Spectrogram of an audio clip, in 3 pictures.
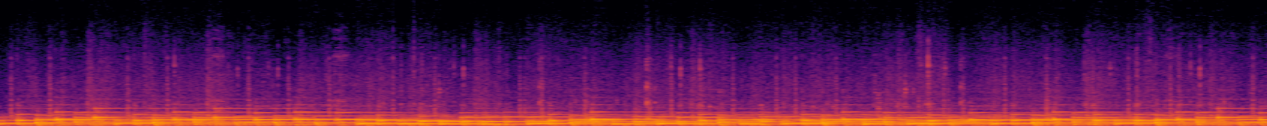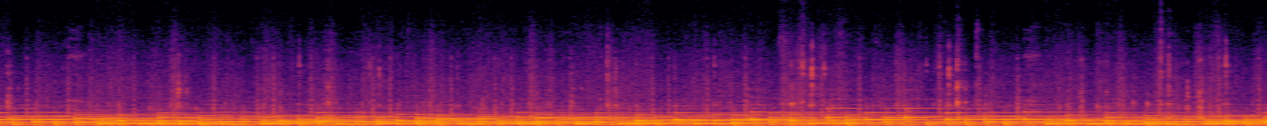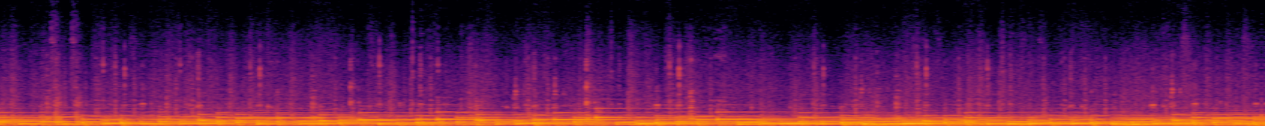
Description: Piano Loop

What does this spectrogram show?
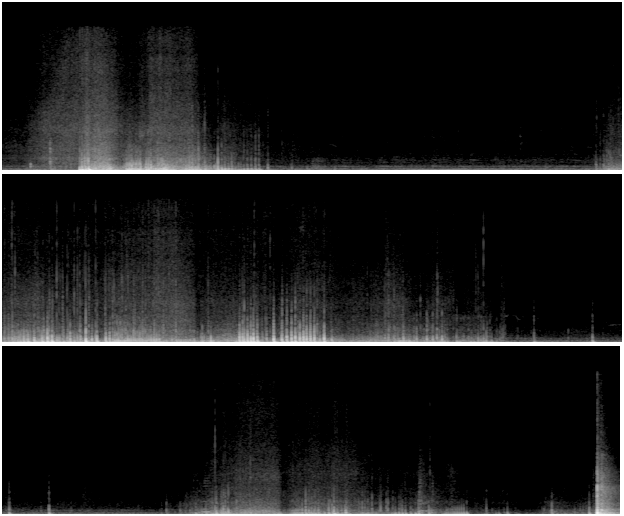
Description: Leather Couch Sitting And Moving

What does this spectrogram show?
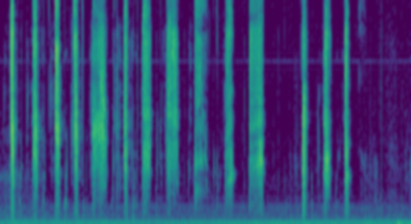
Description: Thumb Sucking

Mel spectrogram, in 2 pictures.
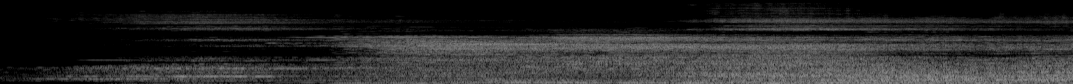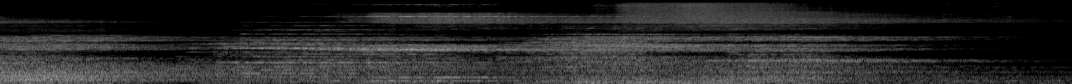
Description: Mystery

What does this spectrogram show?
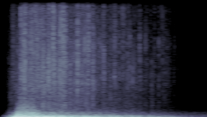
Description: Fireball Pass By Crackle

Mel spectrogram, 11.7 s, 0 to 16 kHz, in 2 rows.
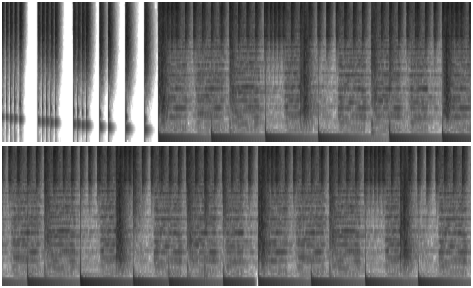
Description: Rap Beat Loop 135 Bpm

